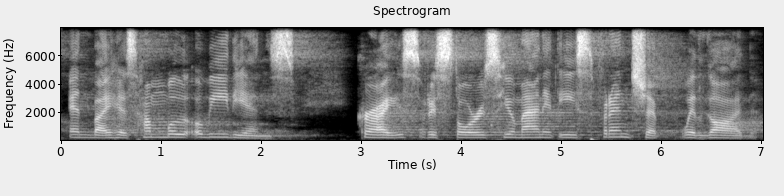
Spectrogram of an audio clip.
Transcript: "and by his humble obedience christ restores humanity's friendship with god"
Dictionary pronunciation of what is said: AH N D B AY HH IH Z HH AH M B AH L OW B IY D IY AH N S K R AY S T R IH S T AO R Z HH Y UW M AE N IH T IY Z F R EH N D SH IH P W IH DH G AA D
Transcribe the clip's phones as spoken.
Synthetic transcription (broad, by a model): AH N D B AY HH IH S HH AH M B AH L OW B IY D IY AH N S K R AY S T R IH S T AO R S HH Y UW M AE N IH T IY S F R EH N D SH IH P W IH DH G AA D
